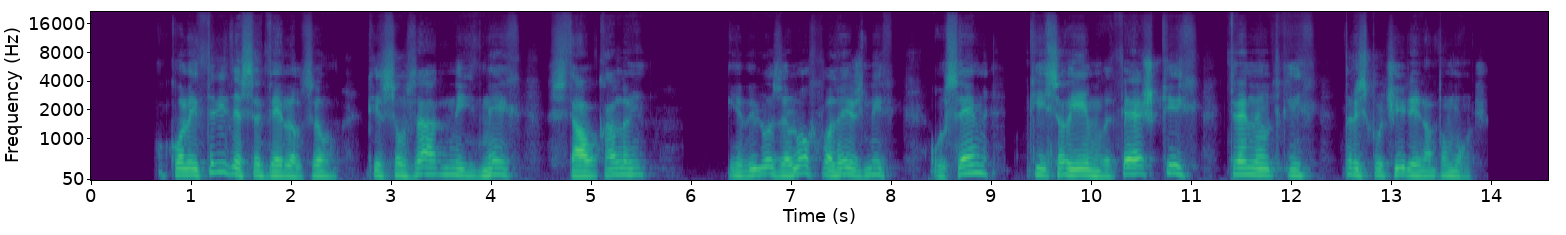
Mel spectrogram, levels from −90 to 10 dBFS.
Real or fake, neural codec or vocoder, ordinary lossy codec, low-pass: fake; codec, 44.1 kHz, 2.6 kbps, SNAC; none; none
